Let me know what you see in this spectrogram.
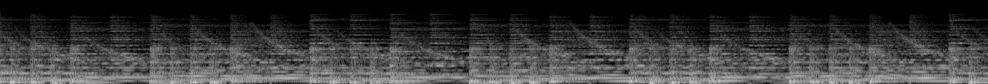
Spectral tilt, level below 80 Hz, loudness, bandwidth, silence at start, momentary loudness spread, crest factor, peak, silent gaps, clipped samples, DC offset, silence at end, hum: -7 dB/octave; -36 dBFS; -24 LUFS; 11.5 kHz; 0 s; 3 LU; 16 dB; -8 dBFS; none; under 0.1%; under 0.1%; 0 s; none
